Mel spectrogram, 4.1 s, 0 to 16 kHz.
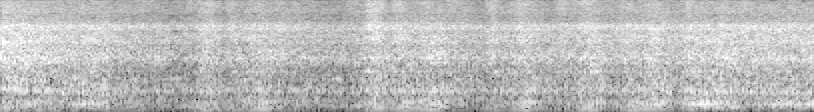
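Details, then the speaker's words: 1990 Chevrolet Lumina Eurosport 3.1 V6 idling after a rev with an unsteady, stumbling beat and dropped pulses that come and go. The misfire clears with throttle; the owner suspects an injector or fuel pressure regulator rather than the coil pack. "and there goes the misfire right here could have a bad injector still fuel pressure regulator because the way it misfires and clears up like that when you give it gas"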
